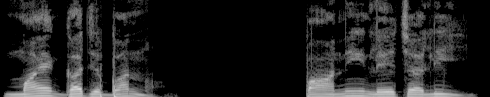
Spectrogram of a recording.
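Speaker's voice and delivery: very slow, drawn-out words with pauses; slow dictation. Acted. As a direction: dictate it slowly for someone writing it down. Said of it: "धीरे धीरे बोल, लिखने पे". (धीरे-धीरे बोलकर लिखवाना)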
